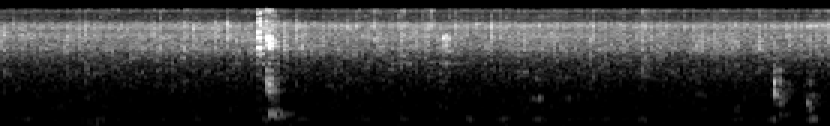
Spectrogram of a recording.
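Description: Ivy gourd pieces frying in oil in a non-stick kadai, a faint steady sizzle over a low hum, with one sharp click about a second in.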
